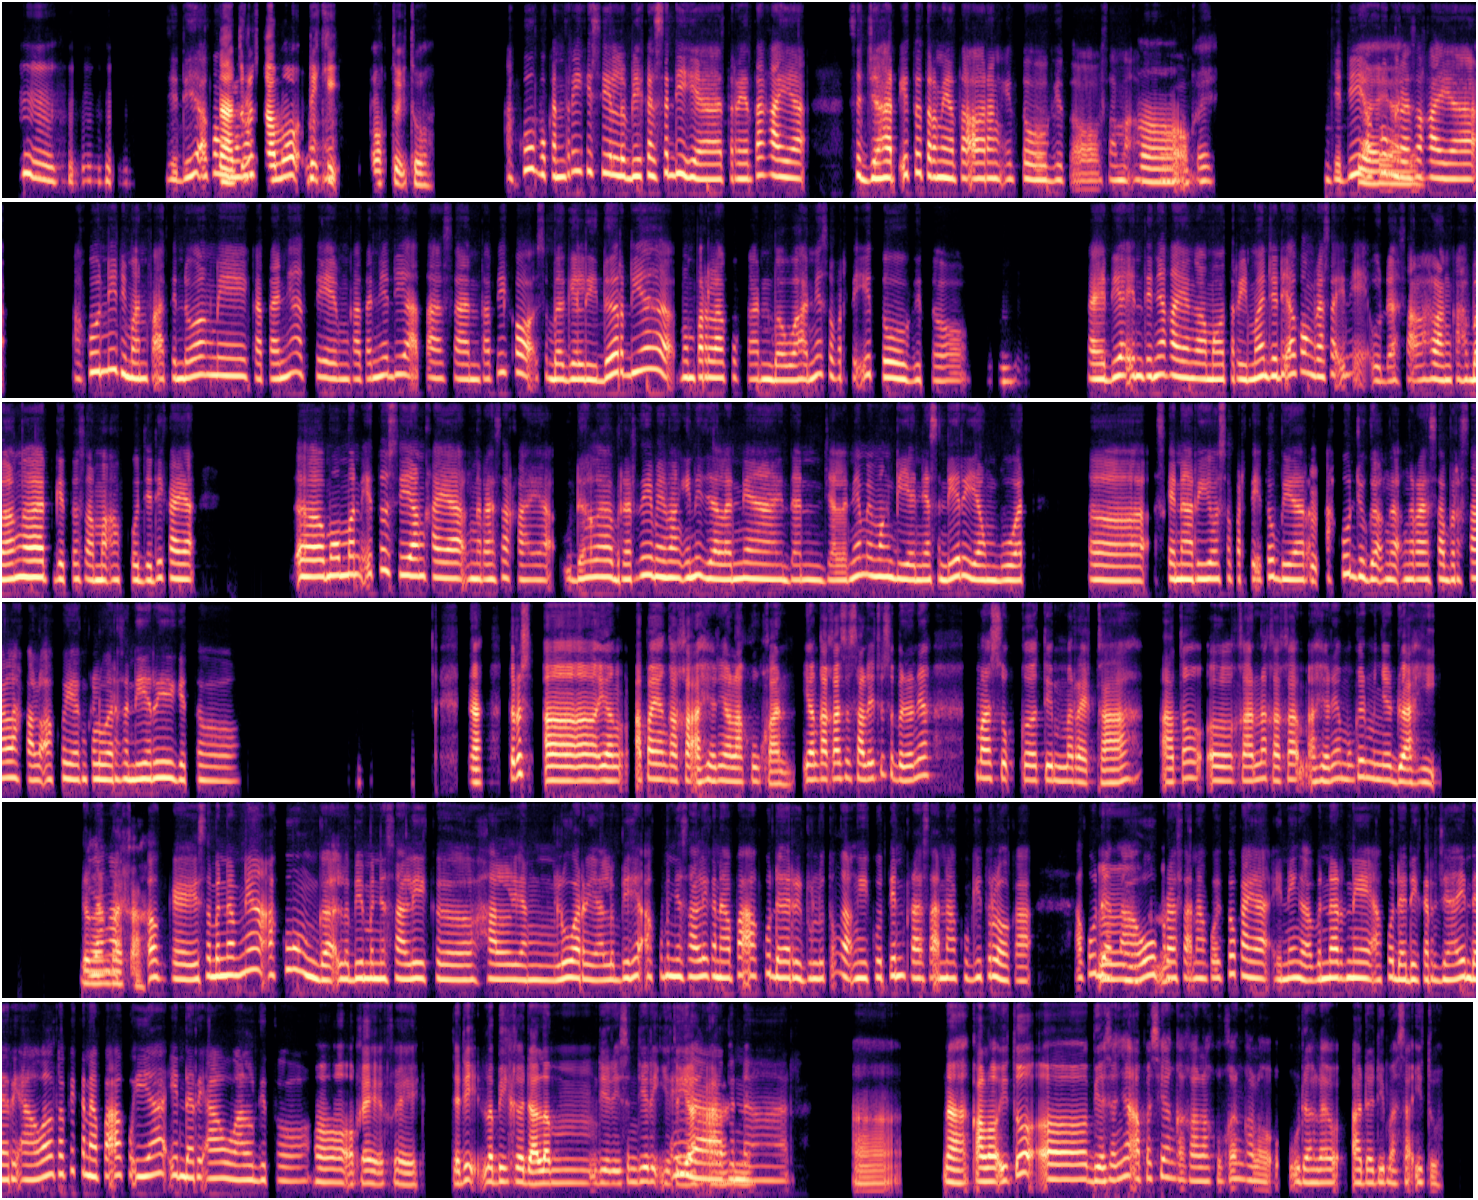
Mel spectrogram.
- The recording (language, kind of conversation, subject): Indonesian, podcast, Bagaimana cara kamu memaafkan diri sendiri setelah melakukan kesalahan?
- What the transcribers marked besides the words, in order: in English: "di-kick?"; in English: "tricky"; other background noise; in English: "leader"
